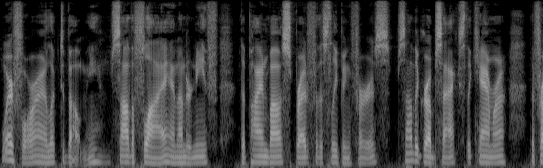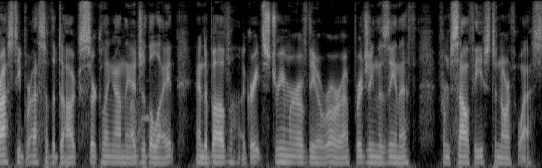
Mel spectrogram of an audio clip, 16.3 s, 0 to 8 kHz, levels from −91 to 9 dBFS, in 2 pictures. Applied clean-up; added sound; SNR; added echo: none; Printer / Engine; 17 dB; none.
